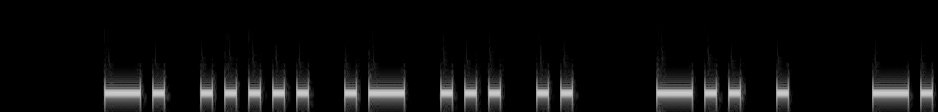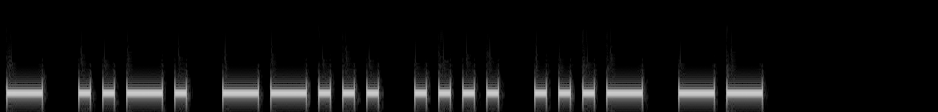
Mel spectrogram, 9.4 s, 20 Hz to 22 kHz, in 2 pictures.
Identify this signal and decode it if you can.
Morse code, heard as a keyed tone, about 20 wpm, 700 Hz. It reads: N5ASI DE KF7HVM
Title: USA Callsign DE Callsign 20wpm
